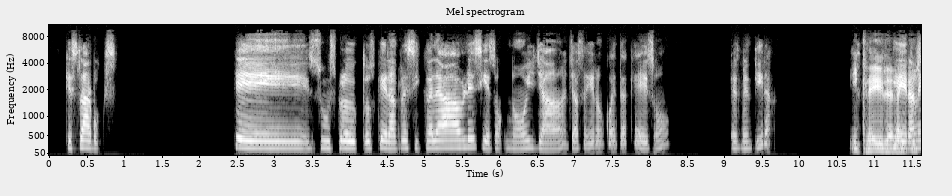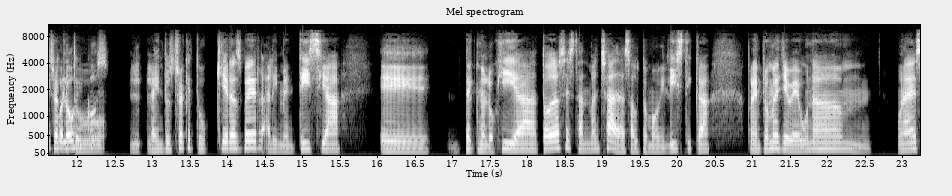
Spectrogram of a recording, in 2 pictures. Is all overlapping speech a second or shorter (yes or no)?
no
